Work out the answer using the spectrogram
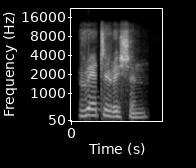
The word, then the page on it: rhetorician: Indian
